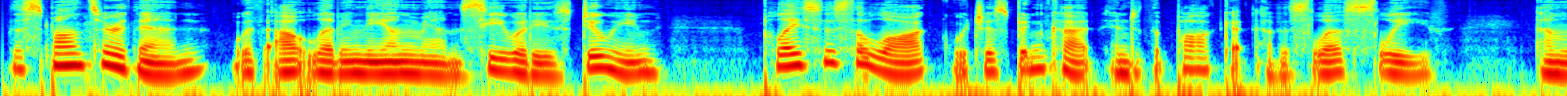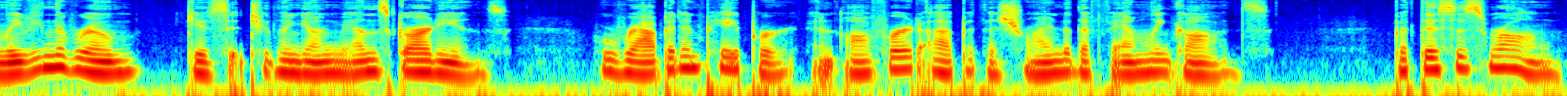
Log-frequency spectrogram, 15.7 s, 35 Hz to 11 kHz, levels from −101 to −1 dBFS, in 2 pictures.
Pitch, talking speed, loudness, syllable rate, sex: 155 Hz, 220 wpm, -18 LUFS, 5.5 syllables/s, female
